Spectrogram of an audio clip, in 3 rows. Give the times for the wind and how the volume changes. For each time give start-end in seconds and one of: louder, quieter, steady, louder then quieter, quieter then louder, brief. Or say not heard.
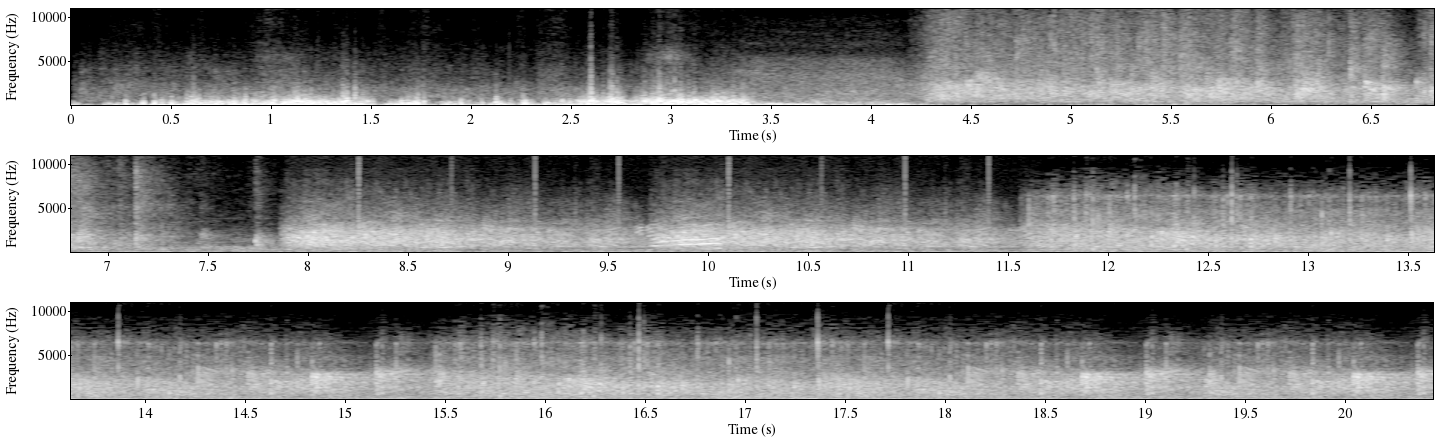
0.0-20.3 quieter.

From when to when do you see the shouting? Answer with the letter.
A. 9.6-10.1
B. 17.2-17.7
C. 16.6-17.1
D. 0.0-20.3
A.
